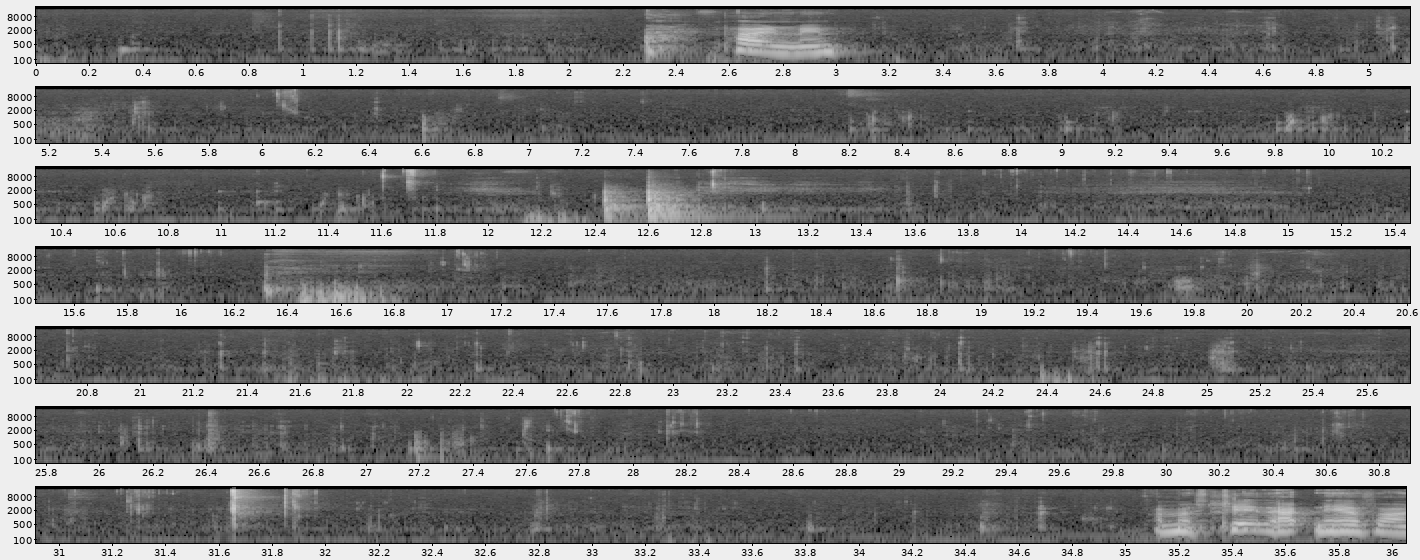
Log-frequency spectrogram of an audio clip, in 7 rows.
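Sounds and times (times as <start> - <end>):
chewing and biting food: 3.4 - 7.5, 8.2 - 14.3, 18.1 - 35.1
heavy thump: 12.3 - 12.9.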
